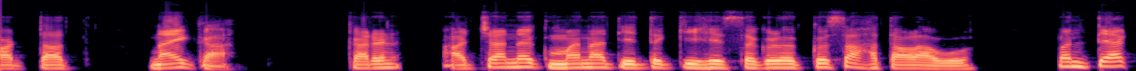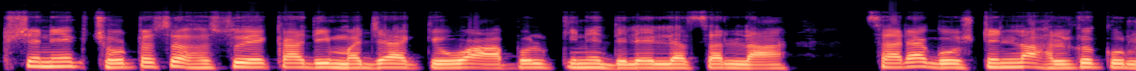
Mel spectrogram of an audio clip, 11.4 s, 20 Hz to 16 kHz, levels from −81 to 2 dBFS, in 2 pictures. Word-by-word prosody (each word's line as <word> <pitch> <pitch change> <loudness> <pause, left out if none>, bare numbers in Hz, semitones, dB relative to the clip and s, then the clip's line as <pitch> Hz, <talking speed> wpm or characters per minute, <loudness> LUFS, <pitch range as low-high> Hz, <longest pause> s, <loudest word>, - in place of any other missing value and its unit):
वाटतात, 125 +1 -2 0.4
नाही - - +2
का? - - -1 0.6
कारण 150 +3 0 0.3
अचानक 170 +6 -1
मनात 155 +1 +1
येतं, 145 +1 +1
की 155 - +2
हे 150 +1 +2
सगळं 150 +2 +1
कसं 165 0 0
हाताळावं. 130 -6 -1 0.4
पण 200 -1 +1
त्या 205 -1 +3
क्षणी 200 -2 +1
एक 200 - -1
छोटंसं 180 +4 +1
हसू, 155 +3 -1
एखादी 170 -1 +2
मजा, 155 +1 +2
किंवा 155 +1 +3
आपुलकीने 155 +3 0
दिलेला 150 0 +3
सल्ला, 140 -2 +1 0.5
साऱ्या 175 +3 +2
गोष्टींना 170 +4 +1
हलकं 145 +4 +1
करू 160 -3 +2
155 Hz, 150 wpm, -12 LUFS, 145-170 Hz, 0.6 s, त्या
